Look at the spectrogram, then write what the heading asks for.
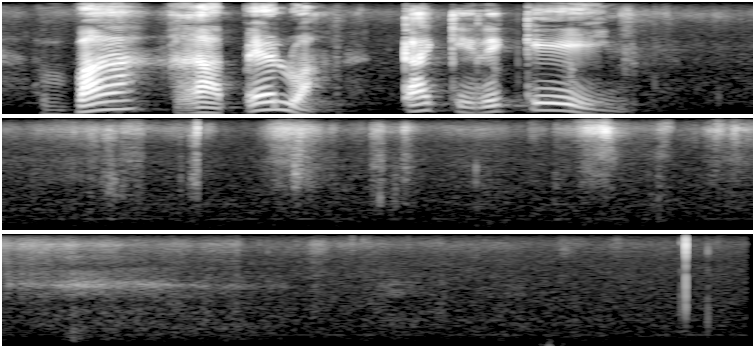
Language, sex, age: Northern Sotho, male, 24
